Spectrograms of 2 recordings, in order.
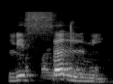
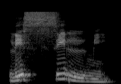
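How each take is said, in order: First: The vowel after the s is 'a'. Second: The vowel after the s is 'i'. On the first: This is the reading of one transmission line. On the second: This is the reading of another transmission line.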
